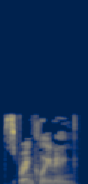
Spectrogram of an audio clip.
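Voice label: "spring cleaning", English, British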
